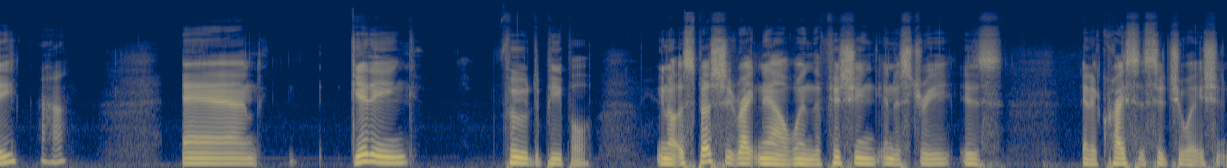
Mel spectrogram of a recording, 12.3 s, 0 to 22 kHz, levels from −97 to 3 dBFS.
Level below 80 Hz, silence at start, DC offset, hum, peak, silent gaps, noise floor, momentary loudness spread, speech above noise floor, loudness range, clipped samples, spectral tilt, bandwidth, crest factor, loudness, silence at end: -48 dBFS; 0 s; under 0.1%; none; -6 dBFS; none; -65 dBFS; 13 LU; 41 dB; 4 LU; under 0.1%; -5.5 dB/octave; 11.5 kHz; 20 dB; -26 LUFS; 0 s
